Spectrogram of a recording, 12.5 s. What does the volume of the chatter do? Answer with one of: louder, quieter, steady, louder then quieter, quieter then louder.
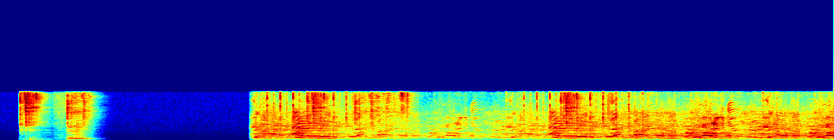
quieter then louder.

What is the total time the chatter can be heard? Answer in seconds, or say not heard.
9 s.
